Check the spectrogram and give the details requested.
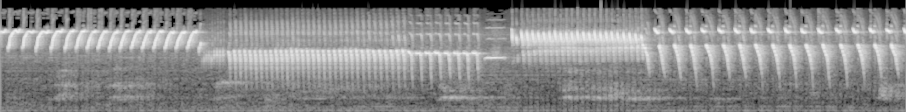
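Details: Belgian canary singing a varied, harmonious song: rapid trills of high whistled notes, shifting to a steady lower buzzy roll, a brief pure tone, then fast repeated chirps, each phrase gliding gradually into the next.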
